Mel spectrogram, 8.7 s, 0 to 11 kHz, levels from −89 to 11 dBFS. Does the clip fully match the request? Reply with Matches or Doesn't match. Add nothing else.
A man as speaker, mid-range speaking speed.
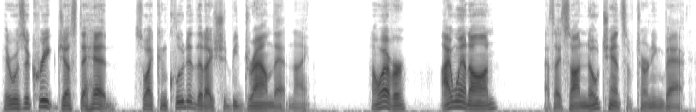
Matches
